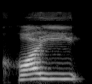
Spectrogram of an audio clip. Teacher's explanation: Kha is heavy. You're lifting your tongue up to make kha heavy, but you're not circling your lips at all.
